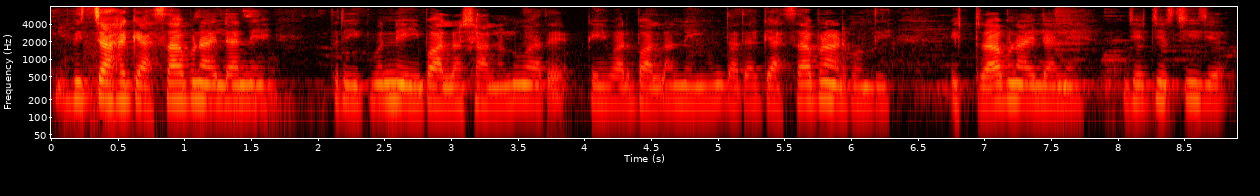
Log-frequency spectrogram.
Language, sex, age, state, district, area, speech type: Dogri, female, 30-45, Jammu and Kashmir, Samba, urban, spontaneous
